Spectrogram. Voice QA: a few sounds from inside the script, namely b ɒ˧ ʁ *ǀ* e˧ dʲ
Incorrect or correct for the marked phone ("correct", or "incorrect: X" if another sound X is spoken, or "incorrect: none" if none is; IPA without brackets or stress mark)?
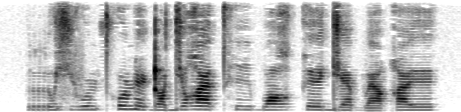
incorrect: k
